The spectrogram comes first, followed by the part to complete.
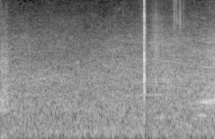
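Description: Stadium crowd murmuring steadily, then one sharp crack of a baseball bat hitting a pitch about one and a half seconds in: contact on a home-run swing.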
